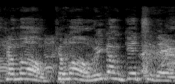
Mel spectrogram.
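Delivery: rally the passenger as the bus driver; imitated driver egging someone on.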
